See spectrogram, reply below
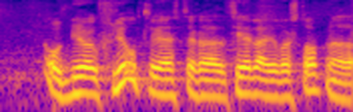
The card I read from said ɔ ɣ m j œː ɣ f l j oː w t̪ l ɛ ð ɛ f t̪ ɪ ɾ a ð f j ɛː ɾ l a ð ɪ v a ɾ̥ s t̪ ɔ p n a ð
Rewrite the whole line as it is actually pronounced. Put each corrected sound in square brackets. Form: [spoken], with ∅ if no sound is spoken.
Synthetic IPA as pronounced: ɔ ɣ m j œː ɣ f l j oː w t̪ l ɛ [ɣ] ɛ f t̪ ɪ ɾ a ð f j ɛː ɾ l a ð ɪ v a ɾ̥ s t̪ ɔ p n a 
